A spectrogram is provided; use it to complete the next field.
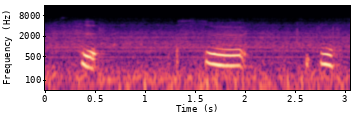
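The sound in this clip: Cat meowing: three plaintive, tonal meows, the middle one longest and held, the other two short, each fairly loud against a low background hum.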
